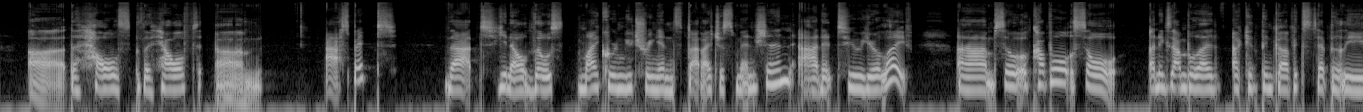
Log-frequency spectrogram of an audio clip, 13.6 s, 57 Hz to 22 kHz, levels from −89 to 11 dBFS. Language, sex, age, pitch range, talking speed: English, female, 20-39, 195-245 Hz, 150 wpm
